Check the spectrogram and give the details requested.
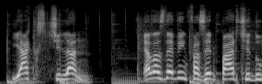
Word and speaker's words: Yaxchilan: E as cidades maias também são difíceis de pronunciar. Yaxchilan.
